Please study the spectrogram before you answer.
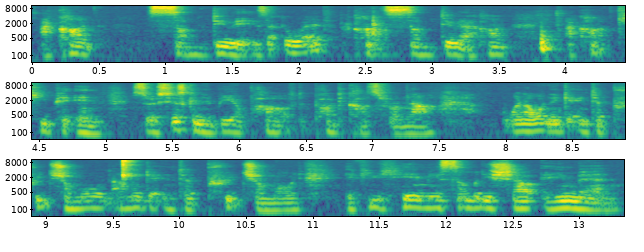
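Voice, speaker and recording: A man hosting a casual motivational podcast, earnest and encouraging, often restarting his sentences. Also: lowish voice. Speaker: podcast host. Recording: echoey room, distant mic, noisy.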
